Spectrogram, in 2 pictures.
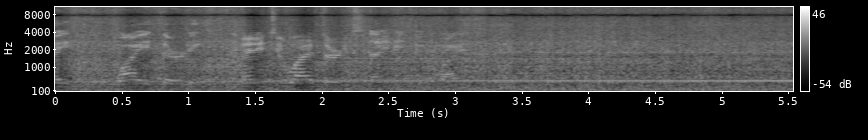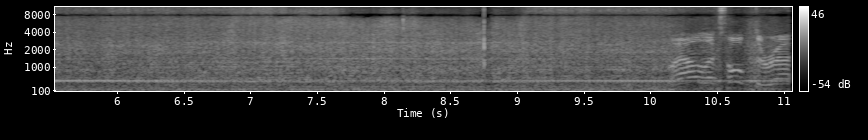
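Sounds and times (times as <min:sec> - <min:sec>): combine harvester running: 0:00.0 - 0:11.0
steady whine: 0:00.0 - 0:11.0.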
